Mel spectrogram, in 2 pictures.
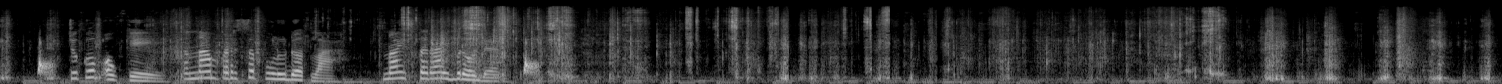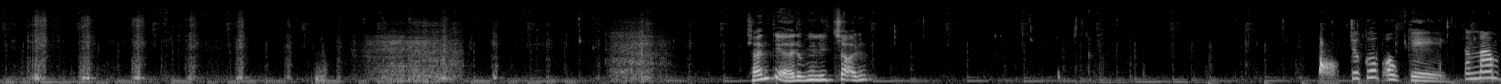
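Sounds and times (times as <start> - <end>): plastic packet crinkling: 1.4 - 2.7, 4.0 - 7.8, 8.4 - 12.4
crunching crisp snack: 3.4 - 18.0.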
